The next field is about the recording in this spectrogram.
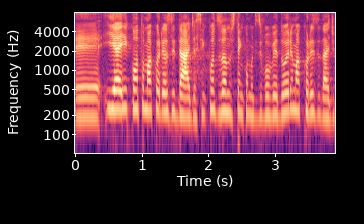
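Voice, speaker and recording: A woman talks at a very fast pace in a medium pitch. Her pitch varies in an ordinary way. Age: 40s. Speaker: panel moderator, programming initiative founder. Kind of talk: moderated panel discussion. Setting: stage with live audience.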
